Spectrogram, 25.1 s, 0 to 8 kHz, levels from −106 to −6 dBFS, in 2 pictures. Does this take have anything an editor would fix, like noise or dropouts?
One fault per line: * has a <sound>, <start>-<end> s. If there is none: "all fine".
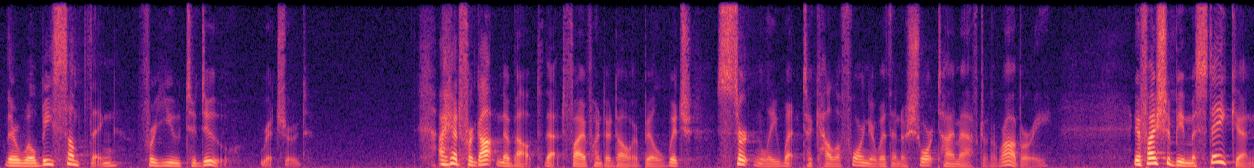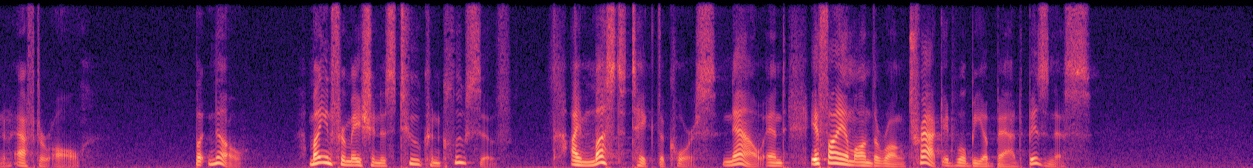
all fine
